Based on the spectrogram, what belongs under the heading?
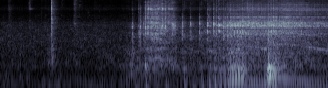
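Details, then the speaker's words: Engine reassembled but with its bore problem still unfixed. Cranks, catches and runs rough with a loose clattery knock that grows when revved; piston slap from worn cylinder bore. "Pero masasabi ko sa inyo na may tunog pa rin ito na malala, no? Kasi yung problema ay hindi pa rin nasusolusyonan. Dito may problema sa bore."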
